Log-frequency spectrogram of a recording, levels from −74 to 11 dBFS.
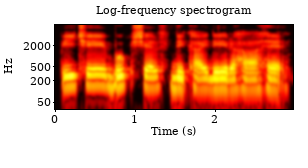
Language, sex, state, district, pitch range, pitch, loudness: Hindi, male, Sikkim, Gangtok, 115-140 Hz, 125 Hz, -14 LUFS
